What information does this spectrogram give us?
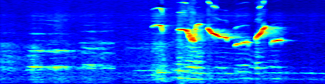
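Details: Orange-headed thrush, lure song to make other males sing: soft low murmurs first, then a loud phrase of swooping whistles and falling notes.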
